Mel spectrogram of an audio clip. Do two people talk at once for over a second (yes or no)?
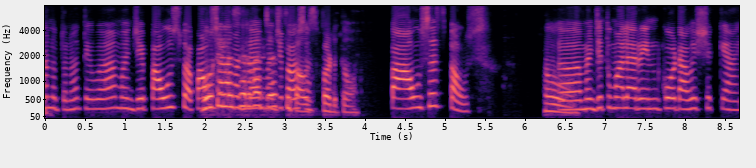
yes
